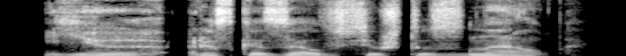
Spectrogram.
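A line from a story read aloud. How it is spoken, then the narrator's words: Guilty mumbling. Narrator (Russian): виновато промямлил Сигтрюг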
